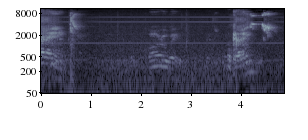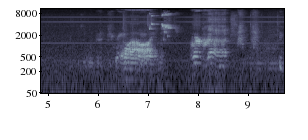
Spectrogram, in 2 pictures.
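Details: Pet African grey parrot alone in a room after its owner has left, producing scattered speech-like syllables, a loud harsh squawk near the middle and brief chirps, with quiet gaps between bursts.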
